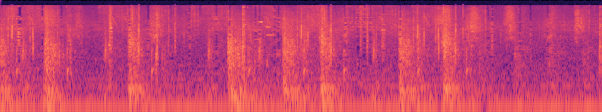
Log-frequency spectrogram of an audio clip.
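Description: Footsteps thud at a steady pace.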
